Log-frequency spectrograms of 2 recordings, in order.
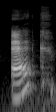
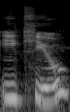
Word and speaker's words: Eq: I would pronounce it as Katie Eck, but I've heard people say EQ when they don't really know what it's referring to, but it's Eck because like equestrian. You don't say equestrian unless you're crazy.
